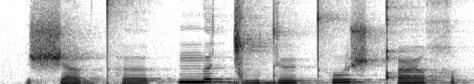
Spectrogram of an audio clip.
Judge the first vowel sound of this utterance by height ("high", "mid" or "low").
low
